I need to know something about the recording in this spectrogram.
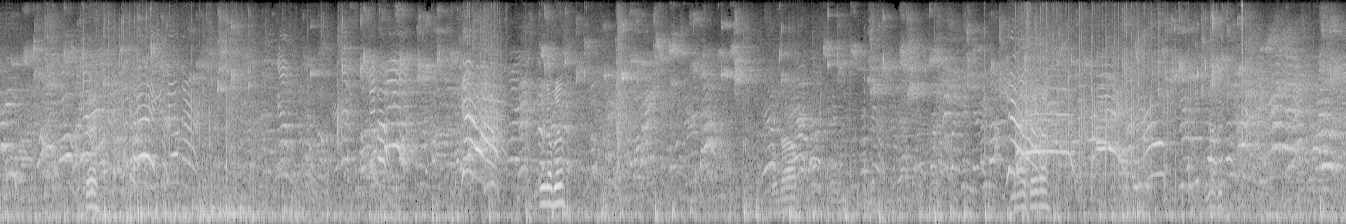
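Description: Sneakers squeak on a hardwood court in a large echoing gym.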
